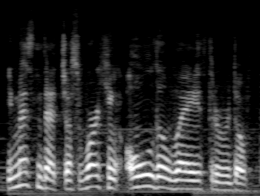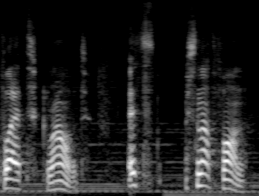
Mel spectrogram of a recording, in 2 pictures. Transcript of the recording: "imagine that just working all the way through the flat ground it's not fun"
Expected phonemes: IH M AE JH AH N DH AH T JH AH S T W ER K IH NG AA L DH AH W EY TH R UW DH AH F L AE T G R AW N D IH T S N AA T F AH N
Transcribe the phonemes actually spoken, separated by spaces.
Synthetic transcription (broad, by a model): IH M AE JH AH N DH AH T JH AH S T W ER K IH NG AA L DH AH W EY TH R UW DH AH F L AE T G R AW N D IH T S N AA T F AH N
